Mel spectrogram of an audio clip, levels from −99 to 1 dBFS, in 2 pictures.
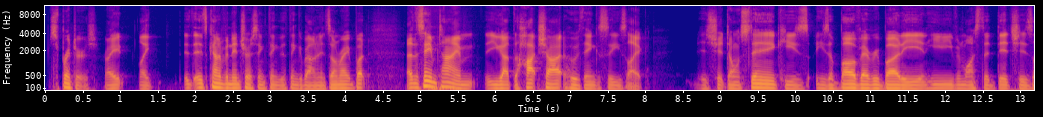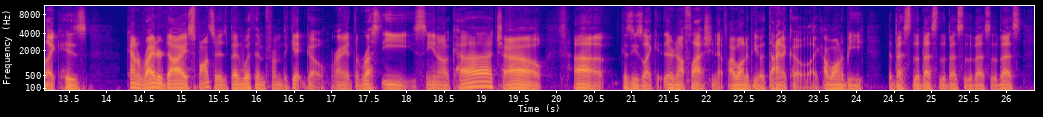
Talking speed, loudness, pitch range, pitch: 230 wpm, -29 LUFS, 95-110 Hz, 100 Hz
